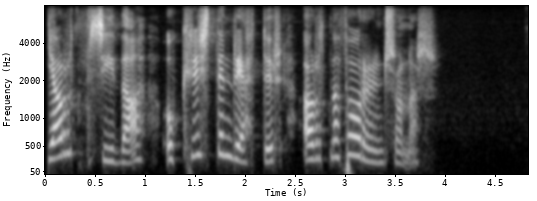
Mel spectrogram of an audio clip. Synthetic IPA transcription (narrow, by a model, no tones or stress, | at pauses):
jawɾt̪n̥siːða | ɔɣkʰɾɪst̪ɪnrjɛht̪ʏɾ̥awɾt̪naθoːwɾaɾɪnsɔːna̰ɾ̥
